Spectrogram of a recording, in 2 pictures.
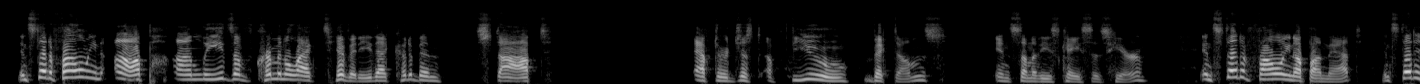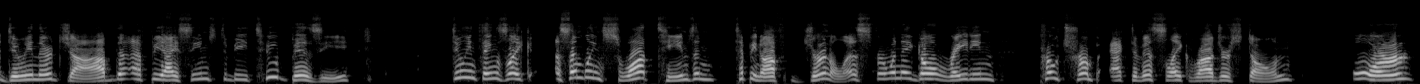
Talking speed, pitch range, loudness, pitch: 135 wpm, 185-255 Hz, -25 LUFS, 220 Hz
